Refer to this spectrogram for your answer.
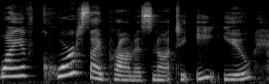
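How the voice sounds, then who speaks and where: Using a put-on character voice, a woman speaks at a moderate pace with a high pitch that swings very widely. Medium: read story. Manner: eager, persistent.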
